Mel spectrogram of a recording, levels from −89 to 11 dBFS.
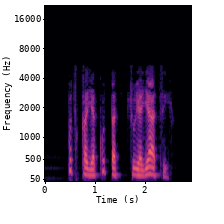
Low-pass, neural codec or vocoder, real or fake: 5.4 kHz; none; real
